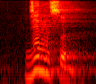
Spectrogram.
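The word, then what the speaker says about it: جنس: Jinsun, jins. Pakai jeans nggak Pak? Itu beda lagi ya. Jeans itu bacanya ya. Kalau ini jinsun, jim nun sin.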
